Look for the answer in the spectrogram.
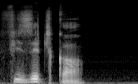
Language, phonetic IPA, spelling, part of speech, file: Polish, [fʲiˈzɨt͡ʃka], fizyczka, noun, Pl-fizyczka.ogg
